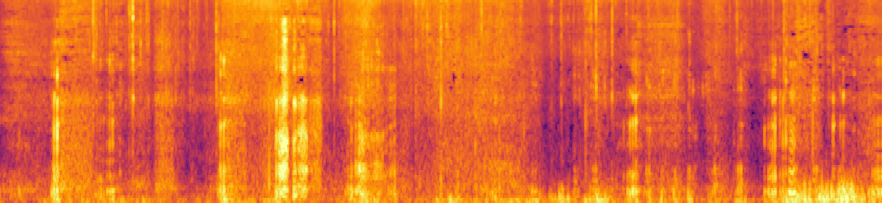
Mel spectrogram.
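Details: Six rare-breed Oxford Sandy and Black boar pigs grunt low and soft in short, scattered bursts while happily foraging outdoors in winter, between storms.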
